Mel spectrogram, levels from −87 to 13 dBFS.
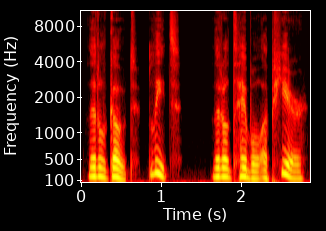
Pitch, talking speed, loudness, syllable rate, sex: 160 Hz, 125 wpm, -18 LUFS, 4.6 syllables/s, male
